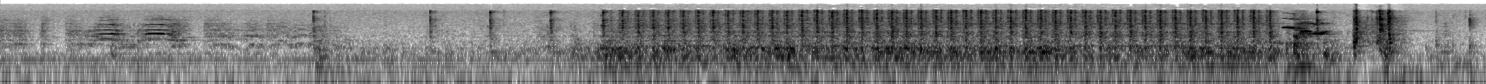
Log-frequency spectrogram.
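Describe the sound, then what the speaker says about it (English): A sewing machine runs a steady line of stitching through knit fabric across an overlocked seam, a fast even mechanical whir lasting several seconds, preceded by a few sharp clicks and followed by more handling clicks. "stitch a line of stitching from side to side directly through the overlocking line"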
